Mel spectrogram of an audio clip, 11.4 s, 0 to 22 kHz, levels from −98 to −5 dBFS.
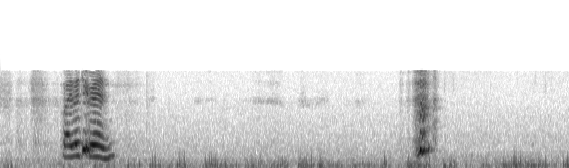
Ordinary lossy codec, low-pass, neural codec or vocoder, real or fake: AAC, 16 kbps; 7.2 kHz; none; real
